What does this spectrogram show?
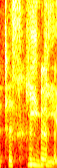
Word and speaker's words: Tuskegee: is the I need to look up this pronunciation actually. I looked it up. It's the Tuskegee experiment.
